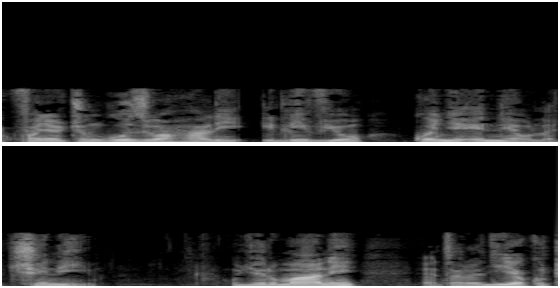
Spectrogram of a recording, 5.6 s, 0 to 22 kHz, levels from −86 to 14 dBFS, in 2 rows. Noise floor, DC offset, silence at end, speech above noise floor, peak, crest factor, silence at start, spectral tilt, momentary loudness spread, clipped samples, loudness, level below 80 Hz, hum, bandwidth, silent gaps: -56 dBFS; under 0.1%; 0.05 s; 35 dB; 0 dBFS; 22 dB; 0.1 s; -5.5 dB/octave; 14 LU; under 0.1%; -21 LUFS; -62 dBFS; none; 8.8 kHz; none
